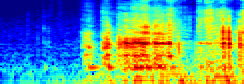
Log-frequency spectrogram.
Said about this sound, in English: Yeah, the zipper.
